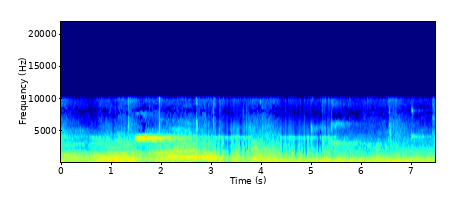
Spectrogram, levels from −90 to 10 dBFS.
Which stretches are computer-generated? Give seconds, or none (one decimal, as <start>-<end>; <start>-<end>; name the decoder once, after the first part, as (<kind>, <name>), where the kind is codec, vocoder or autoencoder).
3.1-3.8 (vocoder, BigVGAN v2); 4.4-5.5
